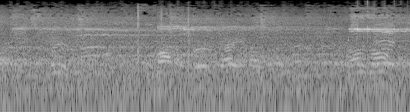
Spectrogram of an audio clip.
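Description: Noisy wrestling-arena ambience: many overlapping voices shouting and calling from around the hall, with the loudest burst of shouting near the end.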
